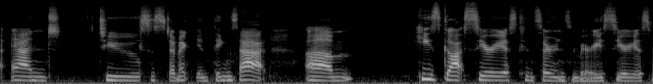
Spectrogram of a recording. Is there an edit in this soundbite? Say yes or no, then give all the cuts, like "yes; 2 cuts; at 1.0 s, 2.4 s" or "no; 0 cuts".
yes; 6 cuts; at 1.0 s, 1.4 s, 2.0 s, 2.4 s, 4.1 s, 4.6 s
